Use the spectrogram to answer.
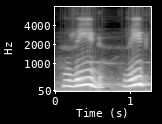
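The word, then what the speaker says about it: read: Second form होगी रीड, लेकिन इसका जो प्रोनाउंसिएशन है वो है रेड, and third form is also, लिखा ये सेम जाएगा लेकिन इसको रीड करेंगे हम रेड।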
